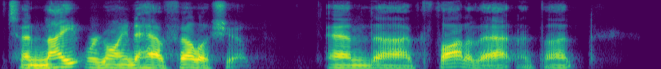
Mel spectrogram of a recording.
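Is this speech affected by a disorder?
No.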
